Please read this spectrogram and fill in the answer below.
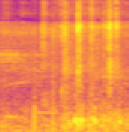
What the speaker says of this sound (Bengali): এই যে পায়রাগুলো এই আবার এসছে এখানে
